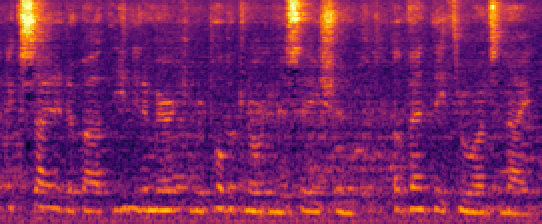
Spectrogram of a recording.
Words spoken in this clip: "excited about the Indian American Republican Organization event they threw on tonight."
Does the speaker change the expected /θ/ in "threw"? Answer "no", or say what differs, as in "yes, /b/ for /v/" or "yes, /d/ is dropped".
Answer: no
